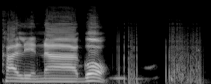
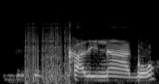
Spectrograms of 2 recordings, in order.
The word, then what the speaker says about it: Kalinago: the carib call themselves kalinago you know what you pronounce how are they kalinago kali na go like it i said nah go somewhere but kalina got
